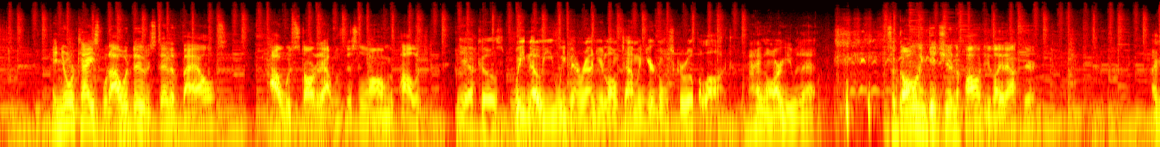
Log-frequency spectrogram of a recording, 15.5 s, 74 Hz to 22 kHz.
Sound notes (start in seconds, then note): 11.1 chuckling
